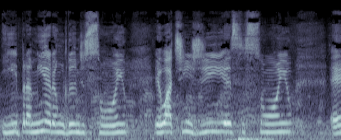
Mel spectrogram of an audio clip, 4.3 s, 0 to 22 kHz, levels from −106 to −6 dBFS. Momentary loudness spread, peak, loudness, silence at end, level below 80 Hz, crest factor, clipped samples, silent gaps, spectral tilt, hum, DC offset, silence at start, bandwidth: 9 LU; -12 dBFS; -28 LUFS; 0 s; -46 dBFS; 16 dB; under 0.1%; none; -4 dB/octave; none; under 0.1%; 0 s; 16 kHz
